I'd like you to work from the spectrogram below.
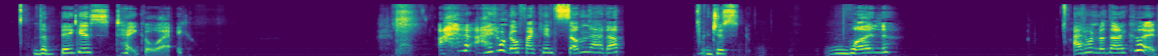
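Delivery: crying while talking. Answering a question about the biggest takeaway of eight years, crying while talking. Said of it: "I'm not sure why I'm crying".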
